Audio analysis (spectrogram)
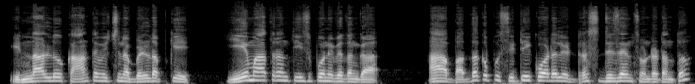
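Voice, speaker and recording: A man's voice: a little high, no echo, clean studio sound. A man narrating a scripted moral story as its storyteller.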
